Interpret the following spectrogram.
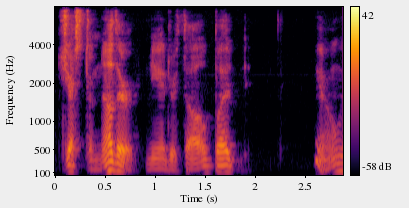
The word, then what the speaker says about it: Neanderthal: that's where the neanderthals neanderthal or neanderthal either way is correct i believe the german pronunciation would be neanderthal the this is where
